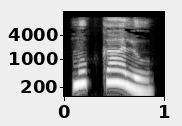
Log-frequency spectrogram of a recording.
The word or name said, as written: ಮುಕ್ಕಾಲು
